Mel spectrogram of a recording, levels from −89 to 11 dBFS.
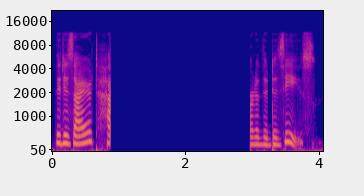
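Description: An audio dropout to silence runs from 0.87 to 2.97 s: the speech cuts off to total silence, no room tone, for 2.1 s, likely from the input being lost.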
